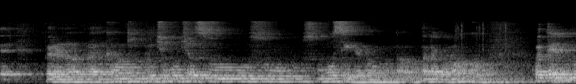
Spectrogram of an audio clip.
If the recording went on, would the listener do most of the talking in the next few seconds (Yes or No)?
No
